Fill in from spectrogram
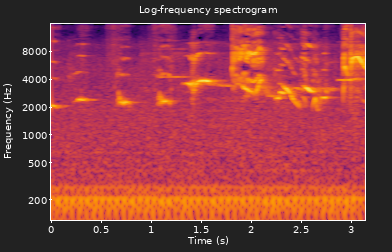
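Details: Short whistled notes from a greater green leafbird, at first spaced apart, then a louder flurry of high twittering. A strong droning hum fills the background throughout.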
